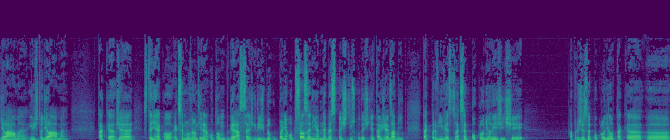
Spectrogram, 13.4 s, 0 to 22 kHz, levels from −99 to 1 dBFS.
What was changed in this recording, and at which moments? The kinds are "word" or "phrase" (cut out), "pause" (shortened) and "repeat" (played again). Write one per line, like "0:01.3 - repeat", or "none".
0:02.3 - word
0:03.9 - word
0:04.5 - word
0:05.0 - word
0:06.4 - word
0:07.0 - word
0:07.8 - word
0:09.1 - word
